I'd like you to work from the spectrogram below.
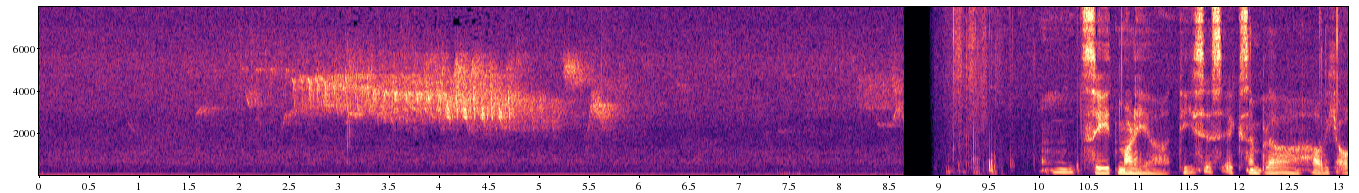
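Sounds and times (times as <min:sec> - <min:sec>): songbird trilling: 0:00.8 - 0:06.6, 0:07.4 - 0:08.6.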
